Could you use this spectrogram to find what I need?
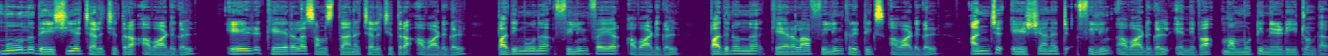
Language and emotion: Malayalam, neutral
